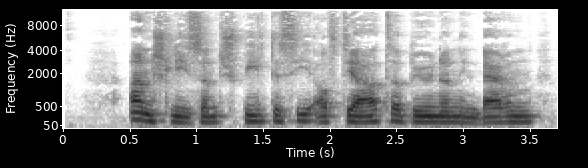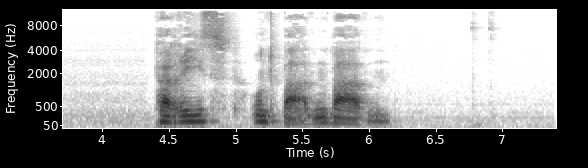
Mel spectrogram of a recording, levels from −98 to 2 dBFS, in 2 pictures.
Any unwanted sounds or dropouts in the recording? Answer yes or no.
no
